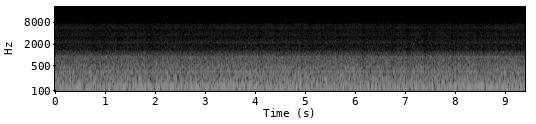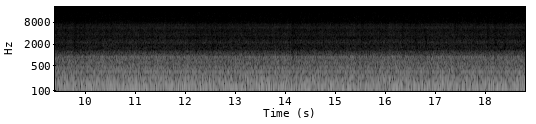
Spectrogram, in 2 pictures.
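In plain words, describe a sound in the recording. A small propeller plane's engine drones loudly and steadily.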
